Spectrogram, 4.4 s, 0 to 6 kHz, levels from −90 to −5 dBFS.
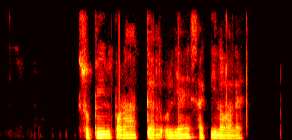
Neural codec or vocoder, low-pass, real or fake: none; 5.4 kHz; real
